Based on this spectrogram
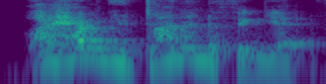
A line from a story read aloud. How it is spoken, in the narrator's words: Fleshette gasped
